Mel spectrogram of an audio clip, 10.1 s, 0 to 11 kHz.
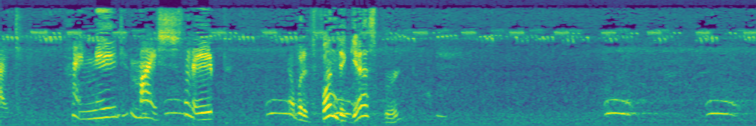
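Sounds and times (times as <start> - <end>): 
speech: 0.0 - 0.3, 1.0 - 6.0, 8.1 - 8.6, 9.4 - 10.0
owl hooting: 2.0 - 6.0, 8.0 - 10.0.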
